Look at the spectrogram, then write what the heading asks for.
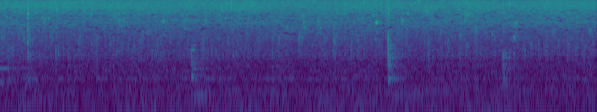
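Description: Kothimbir vadi slices frying in hot oil in a kadhai: a steady sizzle, with a few light ticks as a slotted spoon moves them in the pan.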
